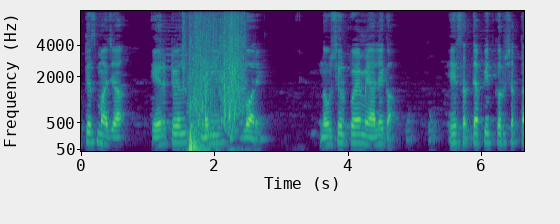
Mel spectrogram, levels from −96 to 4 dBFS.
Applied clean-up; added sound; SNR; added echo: classical method WPE with log-MMSE.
